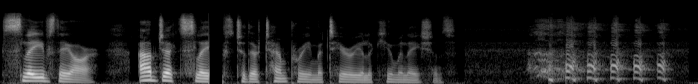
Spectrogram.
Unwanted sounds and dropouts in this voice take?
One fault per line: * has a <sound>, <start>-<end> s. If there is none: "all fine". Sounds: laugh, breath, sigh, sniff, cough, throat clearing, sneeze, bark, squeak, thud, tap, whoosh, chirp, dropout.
* has a dropout, 2.1-2.2 s
* has a laugh, 5.3-6.8 s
